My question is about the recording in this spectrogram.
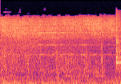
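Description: A loud rushing noise with a deep rumble underneath, cutting in suddenly at the start: a dramatic sound effect.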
